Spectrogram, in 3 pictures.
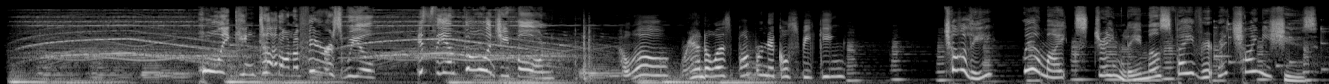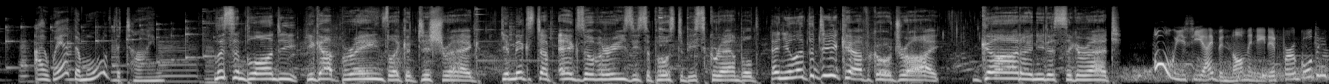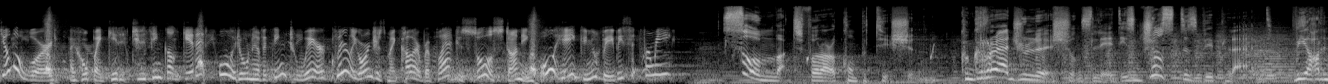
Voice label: women animation

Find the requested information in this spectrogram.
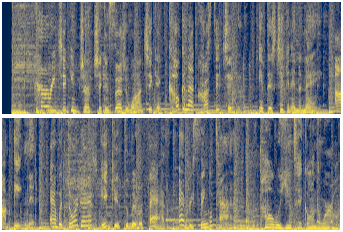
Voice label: women commercial

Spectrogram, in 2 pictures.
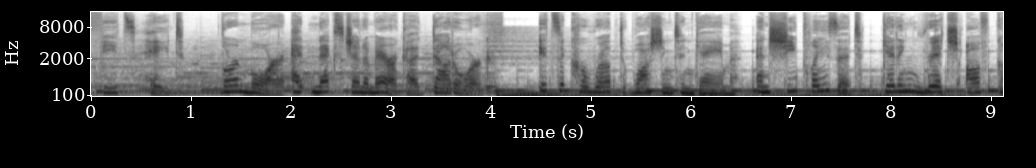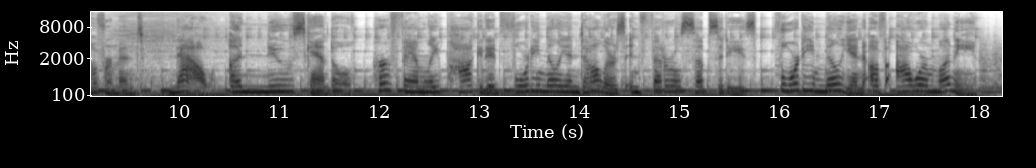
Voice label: women political

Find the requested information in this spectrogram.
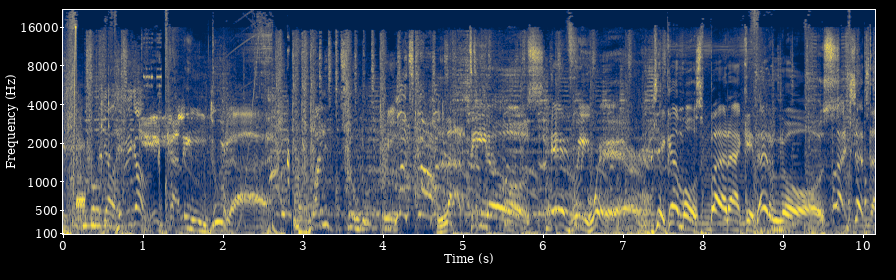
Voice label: spanish radio imaging

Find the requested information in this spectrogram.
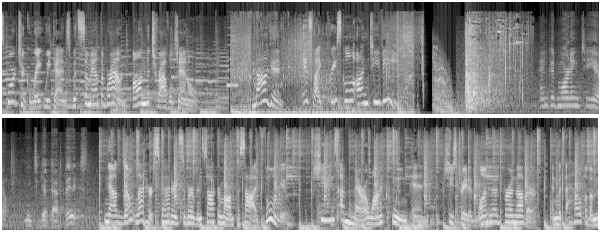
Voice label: women promos

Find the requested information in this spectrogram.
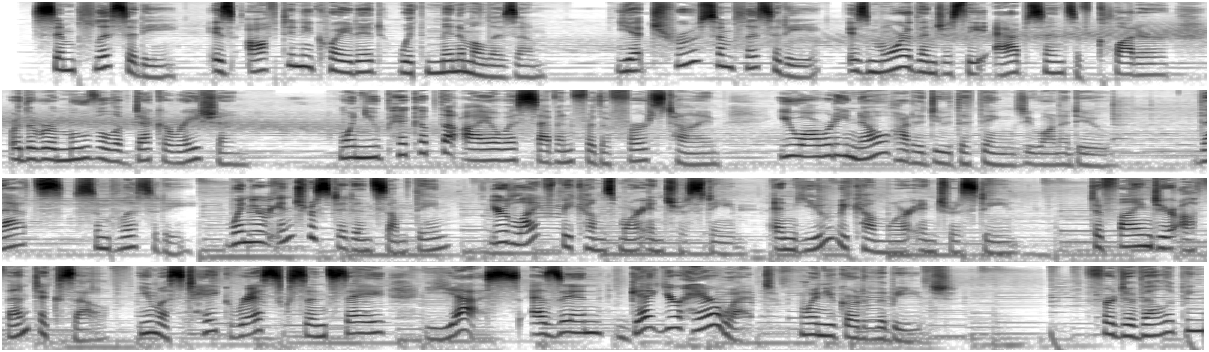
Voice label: women narration

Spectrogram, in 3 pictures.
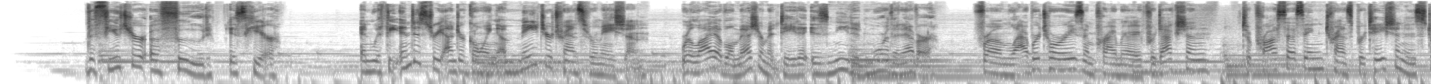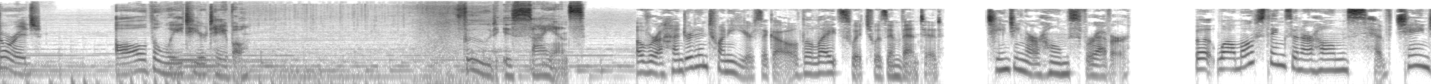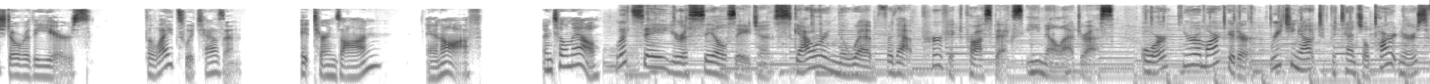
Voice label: women corporate

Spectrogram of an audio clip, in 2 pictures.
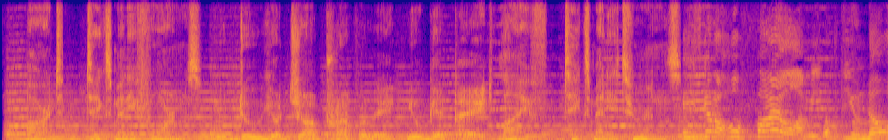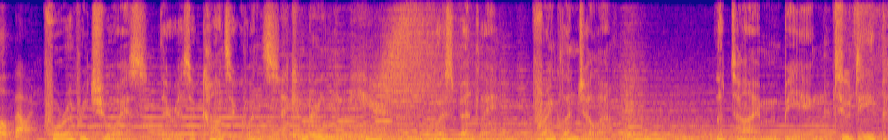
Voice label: men trailers

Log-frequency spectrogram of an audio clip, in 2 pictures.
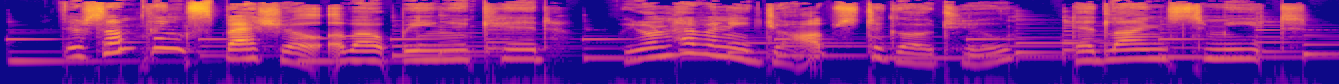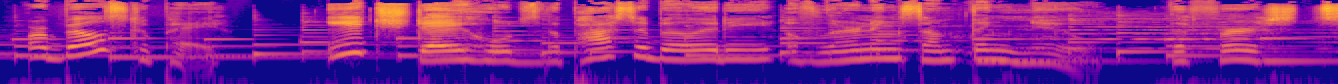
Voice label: kids commercial

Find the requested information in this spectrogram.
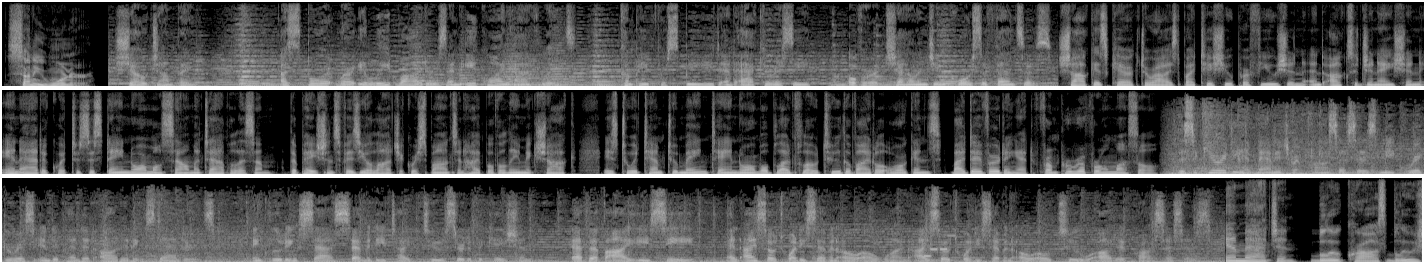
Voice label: women narration

